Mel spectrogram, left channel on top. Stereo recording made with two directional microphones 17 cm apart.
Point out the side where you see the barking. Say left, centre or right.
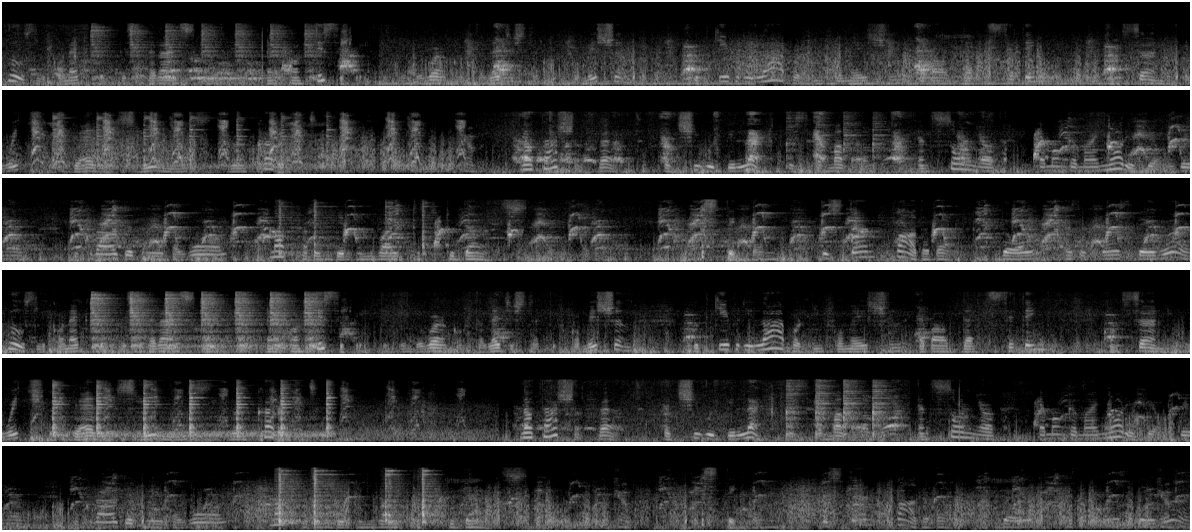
left.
